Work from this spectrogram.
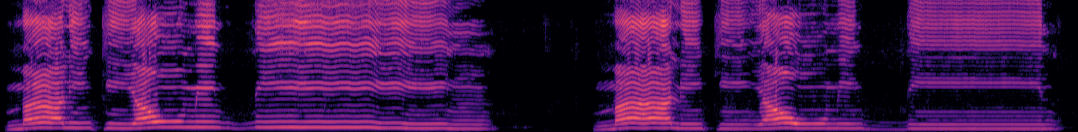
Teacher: میم کے اوپر کھڑا زبر ہے، ایک الف جتنا، یہاں آواز بلند کی ہے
